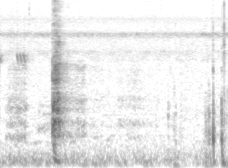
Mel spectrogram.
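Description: A dog's single short, sharp bark, falling in pitch, about half a second in.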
